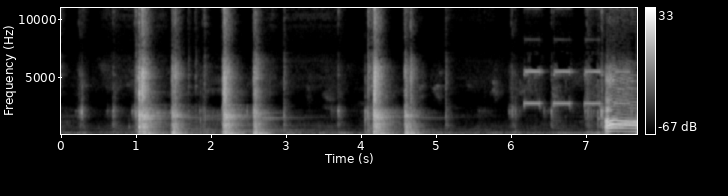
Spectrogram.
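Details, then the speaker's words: Cub Cadet 3204 Yanmar diesel mower, sat for three to four months, being jump-started after the fuel pump primed: a few dull knocks, then the jump pack gives three short high beeps and a rising warning tone, cause unclear. "oh it's not happy I hate this thing this is the worst I would not recommend buying this for jumping anything"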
